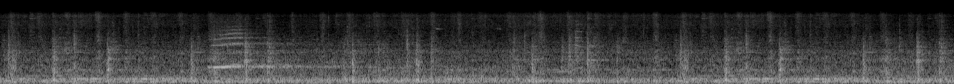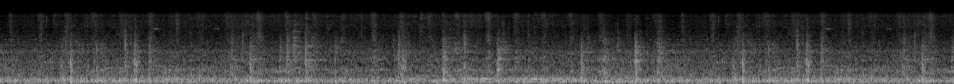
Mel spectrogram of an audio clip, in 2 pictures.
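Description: A train running past with a steady low rumble and repeated clickety-clack of wheels over rail joints, and a short high squeal about two seconds in.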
